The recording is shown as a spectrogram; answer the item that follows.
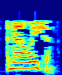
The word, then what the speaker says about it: annihilation: Eskin 这样说道：“Today we take not another step towards annihilation. 我们今天这么做不是为了歼灭敌人，but the first step on the path to peace，而是迈向和平的第一步。 Annihilation, A-N-N-I-H-I-L-A-T-I-O-N, annihilation，歼灭、灭绝的意思。” 在这里，H 是不发音的，有点像那个展览那个词 exhibition。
